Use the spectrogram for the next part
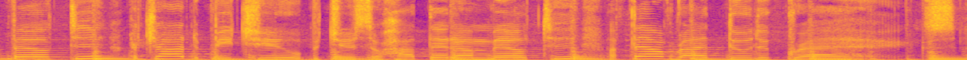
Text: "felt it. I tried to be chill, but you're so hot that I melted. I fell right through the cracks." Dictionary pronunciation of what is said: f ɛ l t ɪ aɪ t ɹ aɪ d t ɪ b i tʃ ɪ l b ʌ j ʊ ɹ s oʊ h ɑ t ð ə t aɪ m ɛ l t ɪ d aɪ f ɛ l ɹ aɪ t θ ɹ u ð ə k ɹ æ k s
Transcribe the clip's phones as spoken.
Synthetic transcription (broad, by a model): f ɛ l t ɪ aɪ t ɹ aɪ d t ɪ b i tʃ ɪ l b ʌ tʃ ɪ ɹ s oʊ h ɑ t ð ə t aɪ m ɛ l t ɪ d aɪ f ɛ l ɹ aɪ t θ ɹ u ð ə k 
